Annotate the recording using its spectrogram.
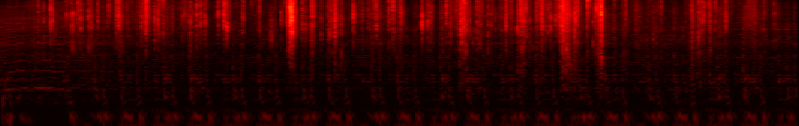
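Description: Crinkling and tearing of a foil Pokémon booster-pack wrapper being handled and opened, a string of short sharp crackles with a louder one about four seconds in, over quiet background music with a low steady pulse.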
